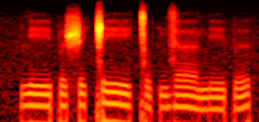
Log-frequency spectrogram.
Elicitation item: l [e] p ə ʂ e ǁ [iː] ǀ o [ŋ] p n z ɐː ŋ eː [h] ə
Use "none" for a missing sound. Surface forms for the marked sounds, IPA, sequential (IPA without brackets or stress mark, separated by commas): eː, eː, none, p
